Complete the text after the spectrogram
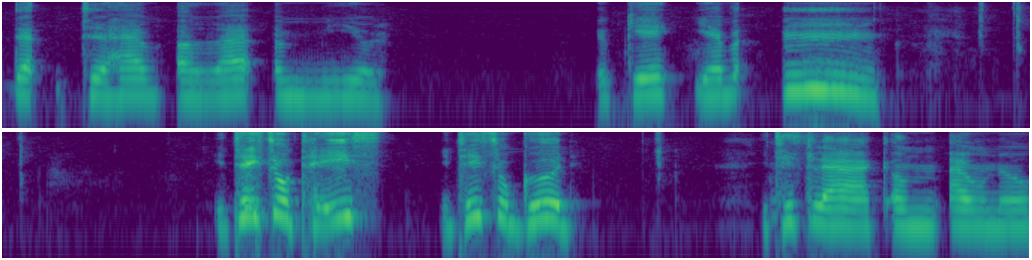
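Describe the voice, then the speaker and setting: A woman commentating her own gameplay, giggling and switching between taunting whispers and excited shouts. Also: medium pitch. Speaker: gaming channel host. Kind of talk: game commentary.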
